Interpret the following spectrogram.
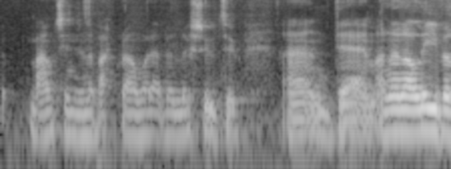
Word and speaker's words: Lesotho: Yeah, it's Lesotho. Okay, because I think I would pronounce it differently, and I want people to make sure that a lot of people say Lesotho or Lesotho.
